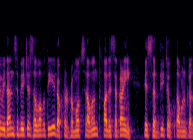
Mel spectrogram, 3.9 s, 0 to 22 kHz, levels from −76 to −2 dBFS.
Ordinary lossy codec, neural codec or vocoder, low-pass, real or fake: none; codec, 16 kHz, 0.8 kbps, ZipCodec; none; fake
